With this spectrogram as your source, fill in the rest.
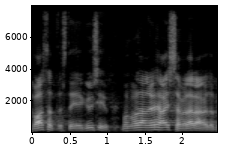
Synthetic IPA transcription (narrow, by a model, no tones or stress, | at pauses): vɑst̪ɑt̪ːˑest̪e̞jekysʲiv | mɑmɑt̪ɑɑnyɦeɑsʲjɑvelæɾɑøːld̪ɑm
